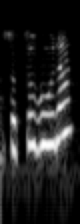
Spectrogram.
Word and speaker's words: Sottoguda: Allora, il nome è giustissimo, appunto dai piedi della Marmolada a Sottoguda.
